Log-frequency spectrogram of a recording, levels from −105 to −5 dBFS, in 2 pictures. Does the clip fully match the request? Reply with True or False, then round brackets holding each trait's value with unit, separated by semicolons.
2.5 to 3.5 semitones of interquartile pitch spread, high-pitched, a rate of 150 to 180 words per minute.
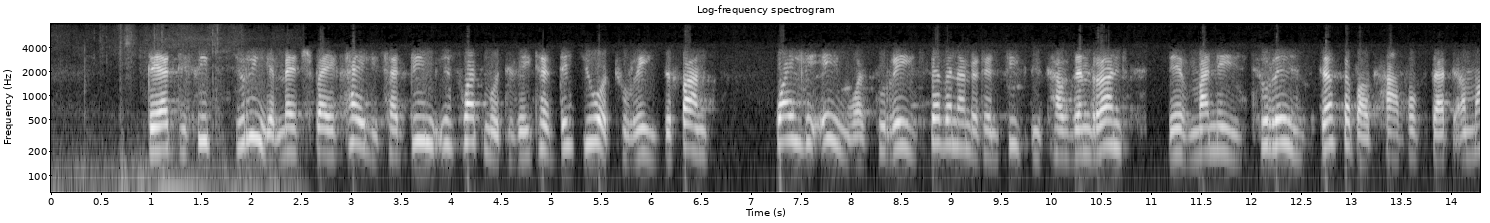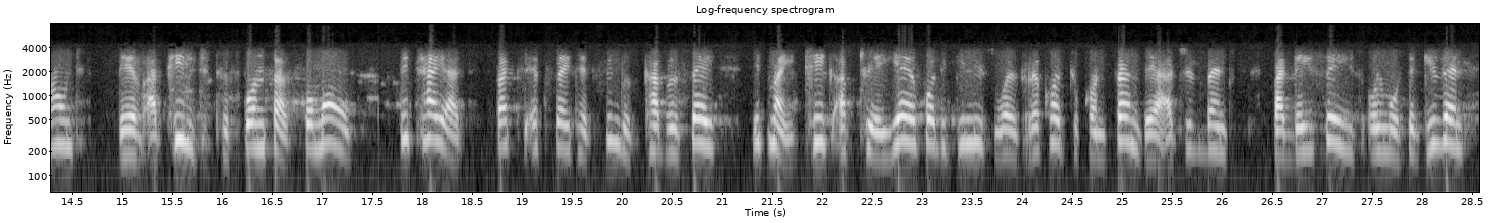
False (5.5 semitones; 230 Hz; 155 wpm)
